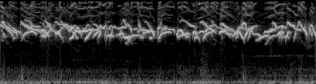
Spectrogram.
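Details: White-eye song used as a lure to provoke quiet caged white-eyes into singing: a dense, continuous stream of high, rapid twittering chirps and slurred squeaky notes with no pauses.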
